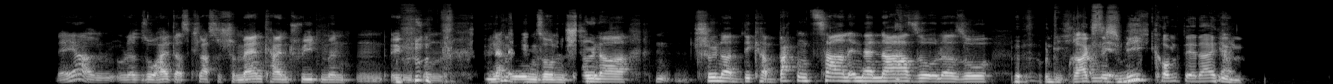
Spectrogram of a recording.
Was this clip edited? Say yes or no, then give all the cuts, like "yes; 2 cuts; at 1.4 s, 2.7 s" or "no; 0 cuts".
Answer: no; 0 cuts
